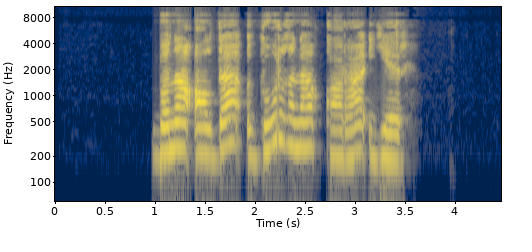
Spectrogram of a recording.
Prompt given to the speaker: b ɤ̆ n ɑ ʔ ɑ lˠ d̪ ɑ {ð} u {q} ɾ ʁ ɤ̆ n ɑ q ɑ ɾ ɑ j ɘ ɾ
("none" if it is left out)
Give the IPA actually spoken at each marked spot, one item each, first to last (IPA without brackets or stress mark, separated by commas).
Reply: ð, none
